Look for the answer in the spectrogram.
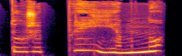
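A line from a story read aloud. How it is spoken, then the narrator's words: Trembling voice. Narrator (Ukrainian): тремтливим голосом сказала Нуся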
